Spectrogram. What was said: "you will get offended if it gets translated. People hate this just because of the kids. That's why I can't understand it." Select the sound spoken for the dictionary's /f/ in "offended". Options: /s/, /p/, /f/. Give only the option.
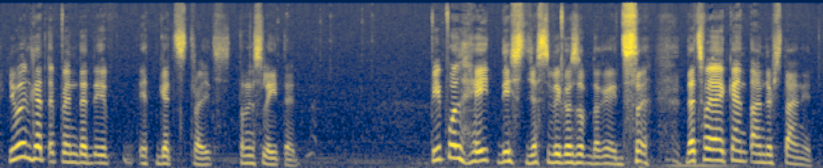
/p/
